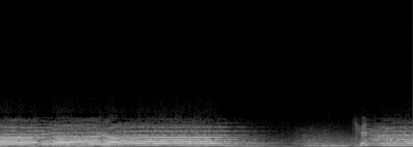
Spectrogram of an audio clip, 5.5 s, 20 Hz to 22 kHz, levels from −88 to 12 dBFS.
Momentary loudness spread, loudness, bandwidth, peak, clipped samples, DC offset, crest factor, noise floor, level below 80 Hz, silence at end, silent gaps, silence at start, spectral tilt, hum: 19 LU; -17 LUFS; 4.6 kHz; -6 dBFS; under 0.1%; under 0.1%; 14 dB; -46 dBFS; -70 dBFS; 0 s; none; 0 s; -6.5 dB/octave; 50 Hz at -70 dBFS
